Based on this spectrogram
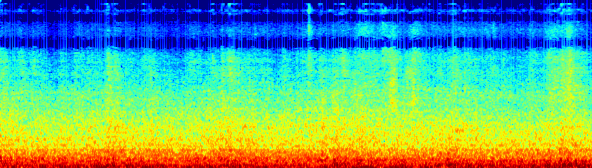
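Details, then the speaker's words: Whirlpool dryer, about two to three years old, after lubricating a bearing that was squeaking: steady low drum rumble with no squeal or chirp; running quietly, normal after the fix. "but as you can see we're all quiet now and we i fixed that for free i didn't have to buy anything for this"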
